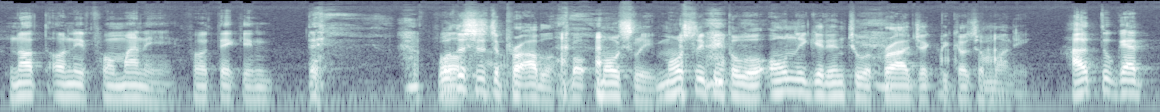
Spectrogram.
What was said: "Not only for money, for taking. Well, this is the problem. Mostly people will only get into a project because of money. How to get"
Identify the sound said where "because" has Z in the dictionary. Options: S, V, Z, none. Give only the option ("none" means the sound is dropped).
Z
